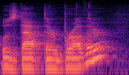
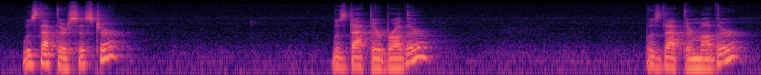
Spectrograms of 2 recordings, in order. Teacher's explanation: we're going to rise up on brother on the stress syllable and the second syllable brother · Because was that is a yes-no question, you're going to notice a rising intonation on the stressed word, which will be the last word in the phrase.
